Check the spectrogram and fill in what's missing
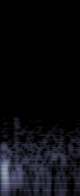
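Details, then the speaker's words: A sharp low opening snap followed by a soft, low-pitched diastolic rumble, with presystolic accentuation described: mitral stenosis diastolic rumble with opening snap, teaching example. "Entonces, en una en una este en estenosis mitral, ¿okay? en una estenosis mitral, eh, vamos a tener un retumbo. ¿Okay? Acá el rólido diastólico, el ruido diastólico, eh, se va a dar primero con un chasquido,"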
